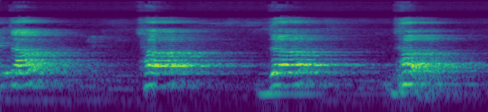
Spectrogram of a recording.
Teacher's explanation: इसमें स्पर्श व्यंजनों से अधिक समय लगता है और हवा जो है वर्ण बोलने के बाद, व्यंजन बोलने के बाद, उच्चारण के बाद में संघर्षी हो जाते हैं, यानी घर्षण करती हवा निकलती है · और संघर्षी इसलिए कहते हैं क्योंकि जब हम इन व्यंजनों का उच्चारण कर लेते हैं तो ये पीछे जाते हुए संघर्ष करती है, हवा घर्षण करके निकलती है, इसलिए ये स्पर्शी भी है और संघर्षी भी है, इसलिए इनको स्पर्श संघर्षी कहते हैं।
